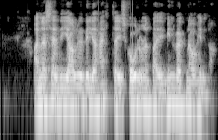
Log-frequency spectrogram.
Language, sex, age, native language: Icelandic, male, 50-59, Icelandic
